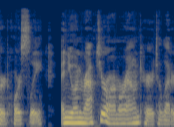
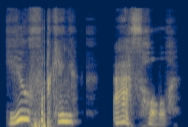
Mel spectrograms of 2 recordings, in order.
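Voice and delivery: put-on loud wheezing, winded and panting; 4 semitones higher, 6 dB louder than usual. Narrator reads a panting man's line on reaching your floor, wheezed out. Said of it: "He wheezed out".

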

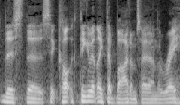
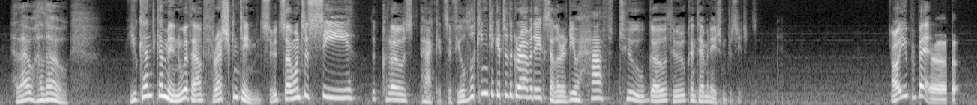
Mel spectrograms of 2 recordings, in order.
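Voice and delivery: chipper, sing-song, cheery British announcer voice, raised; 8 semitones higher, 7 dB louder than usual. Speaker retells a voice coming over a speaker, imitating a cheery British voice. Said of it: "kind of cheery British voice".

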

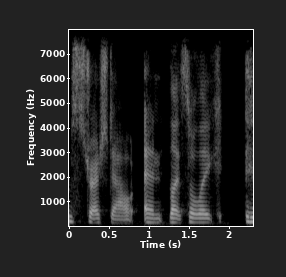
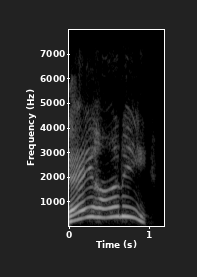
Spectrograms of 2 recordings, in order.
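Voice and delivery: put-on very high, sloppy drunken slurring; 13 semitones higher than usual. Retelling a drunk man flagging down the waitress: imitating drunk slurring. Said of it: "just slurring his words".

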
